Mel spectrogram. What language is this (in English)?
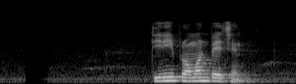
Bangla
